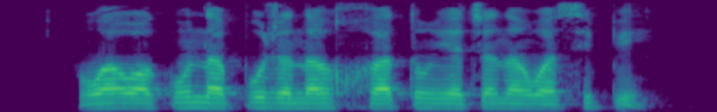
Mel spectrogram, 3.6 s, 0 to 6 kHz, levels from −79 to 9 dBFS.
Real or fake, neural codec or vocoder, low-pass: real; none; 5.4 kHz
